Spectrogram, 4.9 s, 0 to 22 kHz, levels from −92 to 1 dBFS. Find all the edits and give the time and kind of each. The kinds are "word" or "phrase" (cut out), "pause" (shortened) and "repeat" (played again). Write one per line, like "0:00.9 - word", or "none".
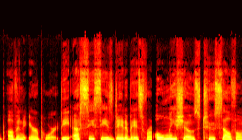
0:03.0 - word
